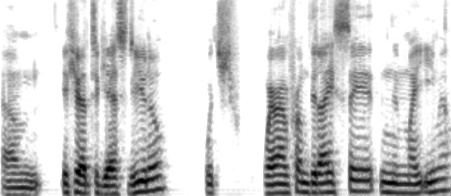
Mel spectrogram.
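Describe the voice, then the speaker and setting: Here a man with a French Canadian accent talks at a fairly quick pace. His fairly high pitch shows ordinary pitch variation in a very clean recording with a silent background. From Quebec. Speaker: interviewer. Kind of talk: interview.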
